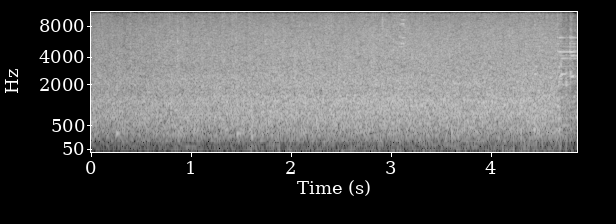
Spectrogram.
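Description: Heavy rain pouring down, a dense steady hiss that grows slightly louder and cuts off abruptly near the end.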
